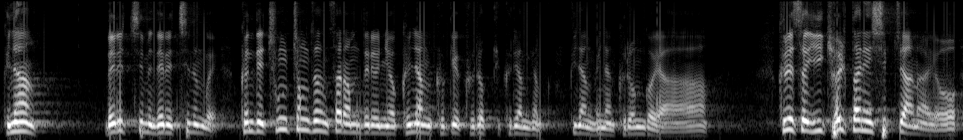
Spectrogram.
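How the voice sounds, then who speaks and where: Male pastor, sermon delivery, emphatic and repetitive, fairly high pitch, long church-hall reverb. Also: a little mellow. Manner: emphatic preaching with repeated phrases and rhetorical questions. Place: church sanctuary.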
